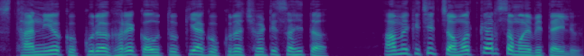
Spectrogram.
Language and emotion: Odia, happy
